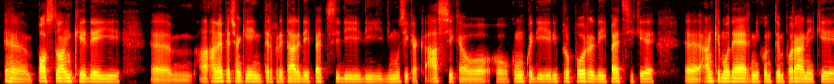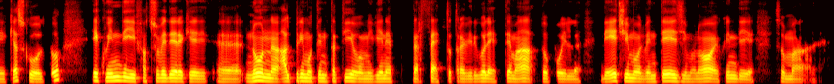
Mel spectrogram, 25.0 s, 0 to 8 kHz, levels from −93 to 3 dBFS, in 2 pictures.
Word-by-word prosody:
uhm, 100 -6 -2
posto 120 -1 +3
anche 115 0 +2
dei 105 -2 0 0.4
uhm, 85 -2 -4
a 110 - -1
a 115 - +2
me 120 +1 +6
piace 120 -1 0
anche 110 +1 0
interpretare 110 0 +1
dei 105 0 -3
pezzi 110 0 -4
di 105 -1 -3
di 100 -2 -6
di 100 - -10
musica 105 -1 -4
classica 100 -1 -3
o 95 0 -1
o 95 -1 -7
comunque 110 0 -1
di 105 0 -3
riproporre 115 +1 +1
dei 105 +1 -3
pezzi 110 -1 0
che, 105 -2 -1 0.4
uhm, 100 -2 0
anche 115 +1 0
moderni, 115 -2 +4
contemporanei 105 0 +1
che 100 -3 -2
che - - -1
ascolto, 115 - +1 0.4
e 135 - +4
quindi 130 -2 +4
faccio 115 +1 -5
vedere 115 -1 +5
che, 105 -2 -2
ehm, 100 -3 -3
non 120 +1 +5
al 110 +1 +2
primo 120 -2 +1
tentativo 115 0 0
mi 100 -1 -3
viene 105 -1 -1 0.2
"perfetto", - - -3
tra 105 - -3
virgolette, 105 +1 -2
ma 105 +2 +3
dopo 105 0 -3
il 95 -1 -5 0.3
decimo, 115 +1 +2
il 105 - -3
ventesimo, 105 0 +1
no; 110 +2 +3
e 100 - -6
quindi 100 -4 -3 0.3
somma 95 -3 -5
e - - -17
110 Hz, 140 wpm, -24 LUFS, 100-115 Hz, 0.4 s, me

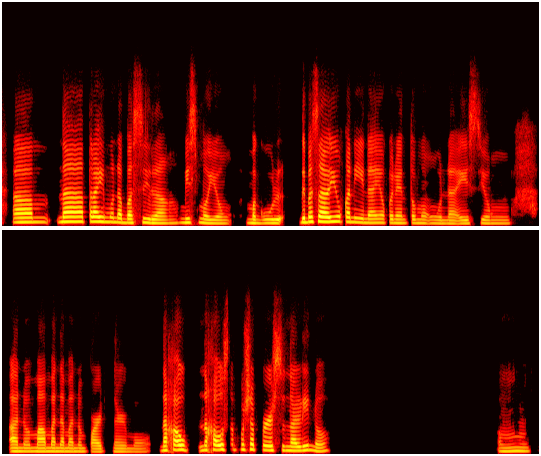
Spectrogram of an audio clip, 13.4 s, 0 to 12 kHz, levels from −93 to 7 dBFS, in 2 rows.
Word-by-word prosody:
um, 235 +1 +3 0.2
na-try 255 +1 +5
mo 245 -1 -2
na 220 - +3
ba 200 -1 +2
silang 190 -3 -2
mismo 210 -1 -3
yung 170 -2 -3 0.2
magula 185 0 -1 0.2
di 225 - +5
ba 255 - +5
sa 255 -1 +8
yung 265 +2 +4
kanina 225 -5 -1
yung 200 - -4
kuwinento 190 -1 -4
mong 180 -2 -7
una 165 -1 -6
is 170 +1 -6
yung 170 -1 -8 0.5
ano 175 -1 0
mama 170 0 0
naman 170 0 -4
ng 165 0 -7
partner 155 0 -6
mo. 155 0 -13 0.2
Nakau 245 +2 +5 0.2
nakausap 250 +3 +2
mo 265 - -2
siya 265 0 +1
personally 225 -3 +1
'no? 190 -4 -4 2.1
Hmm. 185 +1 -5
195 Hz, 145 wpm, -22 LUFS, 175-235 Hz, 2.1 s, sa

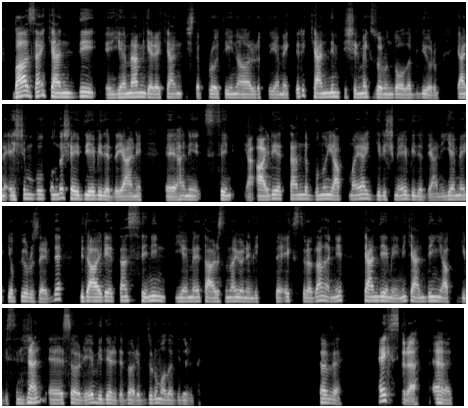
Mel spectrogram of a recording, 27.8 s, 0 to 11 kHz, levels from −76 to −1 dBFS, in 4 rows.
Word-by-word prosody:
Bazen 155 0 +6
kendi 125 +2 +4 0.2
e, 100 - -4
yemem 115 +5 +3
gereken, 110 0 0
işte, - - -6
protein 110 -1 0
ağırlıklı 105 0 -3
yemekleri 100 - -3
kendim 125 +1 +2
pişirmek 115 0 -1
zorunda 105 0 0
olabiliyorum. 100 -3 -2 0.3
Yani, 110 -1 +2
eşim 125 +3 -2
bu 130 -1 -2
konuda 130 +4 0
şey 125 -5 +3
diyebilirdi, 120 -5 +3
yani, 105 0 +1 0.3
eee, 100 -1 +2
hani 110 -1 -1
sen 115 -3 -2 0.2
Ya, - - -3
ayrıyeten 125 +3 +2
de 115 -4 -4
bunu 125 +2 +1
yapmaya 115 +3 +1
girişmeyebilirdi. 115 -3 -4
Yani 95 +2 -6
yemek 115 +1 -2
yapıyoruz 115 -2 -2
evde. 170 - -2 0.2
Bir 120 - 0
de - - +7
ayrıyeten 125 +1 +2
senin 130 0 -1
yeme 115 +1 -1
tarzına 110 +2 -1
yönelik 110 -3 -2 0.2
de 115 - 0
ekstradan, 125 +2 -2
hani, 125 +2 -2 0.3
kendi 130 -1 +4
yemeğini 115 -1 0
kendin 115 +1 +1
yap 105 -3 -2
gibisinden, 115 - 0
eee, 110 0 -1
söyleyebilirdi. 115 -1 -1
Böyle 100 -4 -2
bir 105 - -21
durum 120 +1 -2
olabilirdi. 100 -3 -7 1.8
Tabii. 125 -8 0 0.6
Ekstra! - - +4 0.2
Evet. 115 -6 +1
115 Hz, 125 wpm, -23 LUFS, 105-125 Hz, 1.8 s, de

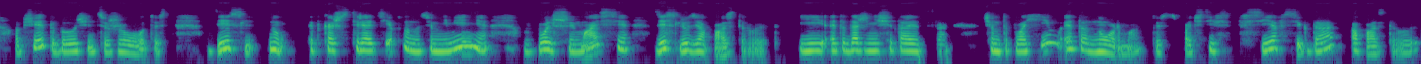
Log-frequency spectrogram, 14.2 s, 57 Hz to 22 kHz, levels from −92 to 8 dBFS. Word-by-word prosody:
вообще 270 - 0
это 295 -10 -1
было 185 +1 +1
очень 195 -1 -1
тяжело. 180 -3 -1
То - - -8
есть, - - -15 0.4
здесь, 245 +6 +2
ль - - -7
ну, 220 -2 +2 0.2
это, 195 0 -6
конечно, 205 -1 +2
стереотипно, 210 +3 +1
но, 190 -1 +2
тем 195 -1 0
не 190 - +2
менее, 285 +5 +4 0.3
в 185 - -7
большей 200 -2 +2
массе 235 - +1 0.2
здесь 230 +3 +3
люди 195 0 +3
опаздывают, 185 - -3 0.3
и 200 +1 +3
это 200 +1 0
даже 205 0 +3
не 200 - +2
считается 195 -2 -1 0.4
чем-то 195 -1 0
плохим, 200 - 0
это 235 -2 +1
норма. 185 +3 0
То 170 - -5
есть, 175 - -11
почти 190 +4 -4
ф 195 - -8 0.2
все 245 +5 0
всегда 245 - -2 0.2
опаздывают. 200 +1 -3
200 Hz, 165 wpm, -23 LUFS, 190-225 Hz, 0.4 s, менее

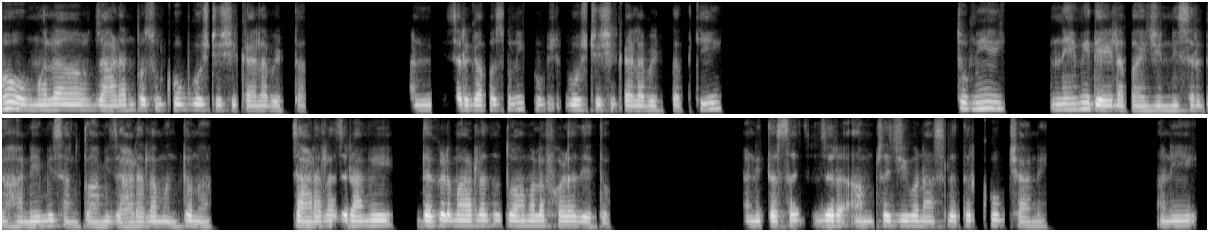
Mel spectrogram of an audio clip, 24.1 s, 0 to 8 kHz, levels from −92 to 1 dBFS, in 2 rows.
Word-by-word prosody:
हो, 170 - +6 0.3
मला 135 +1 +3 0.4
झाडांपासून 135 +2 0
खूप 145 -1 -1
गोष्टी 140 0 0
शिकायला 130 -2 -3
भेटतात 120 -1 -7 1.1
आणि 130 - -3
निसर्गापासूनही 135 +3 -1
खूप 140 0 -7 0.2
गोष्टी 135 0 0
शिकायला 130 -3 -1
भेटतात, 120 0 -4
की 155 +3 -1 2.4
तुम्ही 165 +1 +1 0.6
नेहमी 145 +3 +1
द्यायला 125 -1 +5
पाहिजे. 120 0 -3
निसर्ग 125 +1 -4
हा 125 - -2
नेहमी 130 +3 +1
सांगतो, 120 -4 -6
आम्ही 120 +1 -1
झाडाला 125 +1 -1
म्हणतो 120 +3 0
ना, 120 -1 -2 0.9
झाडाला 130 +1 +2
जर 140 -1 +4
आम्ही 135 +1 +4 0.3
दगड 140 +2 +7
मारला 140 +1 +3
तर 140 - +1
तो 140 - +5
आम्हाला 135 0 +3
फळं 130 -1 +2
देतो. 120 -1 -2 1.4
आणि 130 0 0
तसंच, 135 +3 +2 0.2
जर 135 -1 +7
आमचं 130 +1 +1
जीवन 135 -1 +2
असलं, 130 +1 -1
तर 140 - +1 0.2
खूप 145 -1 0
छान 120 -1 -4
आहे. 120 - -10 1.1
आणि 130 +1 -1
130 Hz, 115 wpm, -21 LUFS, 125-140 Hz, 2.4 s, दगड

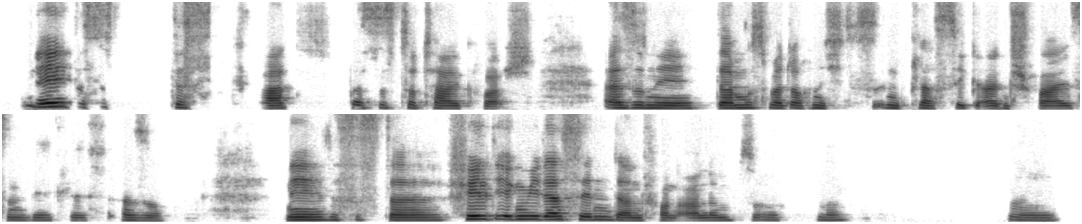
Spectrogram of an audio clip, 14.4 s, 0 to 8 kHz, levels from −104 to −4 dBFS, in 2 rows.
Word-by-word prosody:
Das - - -11
ist - - -4
ne, 280 +3 +11
das 235 +3 -12
ist 255 - -17 0.4
das - - -3
ist - - -16 0.3
Quatsch. 180 0 -1 0.2
Das 205 0 -5
ist 195 -1 -11
total 180 -4 -1
Quatsch. 160 -2 -8 0.5
Also 195 0 +1
ne, 185 -1 +1
da 190 -1 +5
muss 195 0 -2
man 190 -2 0
doch 190 0 -3
nicht 180 -2 -6
das - - -14
in 185 -3 -6
Plastik 185 0 -5
einschweißen, 175 +1 -3
wirklich. 180 -1 -11 0.2
Also 170 -3 -6 0.8
ne, 195 0 +4
das 195 +2 -8
ist 200 - -11
da 185 0 +1
fehlt 245 +2 +7
irgendwie 235 0 +4
der 225 0 +8
Sinn 215 -2 -1
dann 175 -2 0
von 175 -2 -7
allem 175 +2 -5
so, 185 -1 -13 0.2
ne? 185 0 -10 1.1
Mhm. 180 -2 -8
185 Hz, 165 wpm, -26 LUFS, 180-200 Hz, 1.1 s, ne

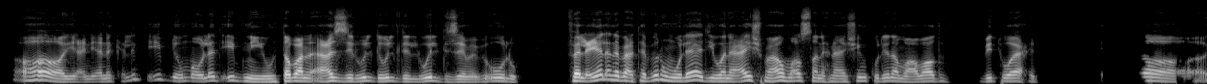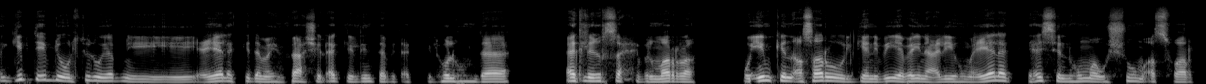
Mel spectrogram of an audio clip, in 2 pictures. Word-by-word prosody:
آه، 200 -9 +4
يعني 130 +1 -5
أنا 140 +1 -4
كلّمت 175 - -14
ابني، 205 -7 -8
هُم 155 +1 -6
ولاد 170 +4 -1
ابني 155 -8 0
وطبعًا 150 +3 +5
"أعَز 150 +1 +4
الوِلد 150 +1 0
وِلد 145 -2 0
الوِلد" 135 +1 0
زي 125 +1 0
ما 120 -1 -2
بيقولوا، 135 0 -1 0.5
فالعيال 170 +6 +8
أنا 205 -2 +5
باعتبِرهم 180 +2 +2
ولادي 160 0 +3
وأنا 145 -1 +2
عايش 180 +3 +2
معاهم 160 +3 +3
أصلًا، 160 -3 -1
إحنا 135 0 -5
عايشين 160 +5 -3
كلّنا 155 +1 -3
مع 125 -4 -2
بعض 145 +2 +1
في 135 - -18 0.3
بيت 145 +2 -5
واحد. 150 -4 0 1.1
آه 150 -6 +2 0.3
جِبت 215 +7 -6
ابني 205 -2 -3
وقُلت 160 +3 -1
له: 180 -4 -1
"يا - - 0
ابني 155 -3 -6 0.7
عيالك 145 +6 0
كده 140 -3 -5
ما 120 -1 -2
ينفَعش 115 -4 -3
الأكْل 130 - -5
اللي 135 +3 -7
أنت 140 - -6
بتأكّله 120 +3 -7
لهم 135 -1 -6
ده 125 0 +1 0.6
أكْل 160 +1 +3
غير 155 0 +2
صِحّي 150 - -4
بالمرّة 130 -1 0 0.5
ويمكن 170 +3 +2
آثاره 170 +3 +2
الجانبية 130 +3 -2
باينة 135 -1 -1
عليهم، 125 +2 -4
عيالك 165 +7 +2
تحس 165 +4 -2
إن 135 -2 -3
هُم 140 +1 -4
وشّهم 130 +3 -5
أصفر، 115 -2 -5
145 Hz, 160 wpm, -23 LUFS, 130-165 Hz, 1.1 s, فالعيال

